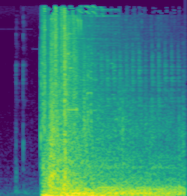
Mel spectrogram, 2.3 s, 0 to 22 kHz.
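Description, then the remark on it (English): After a moment of silence, a synthesized explosion rendered in a 3D simulation and set 1 meter up in the air bursts in loudly, a single deep boom whose heavy low rumble and crackling noise carry on without fading much. No one speaks. “Now if I unmute my psi explosion,”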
